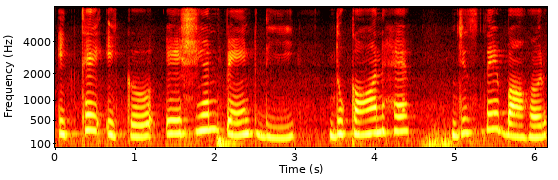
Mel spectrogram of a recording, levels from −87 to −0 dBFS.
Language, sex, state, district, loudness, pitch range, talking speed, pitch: Punjabi, female, Punjab, Kapurthala, -16 LUFS, 220-275 Hz, 95 wpm, 245 Hz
